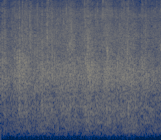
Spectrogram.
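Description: Steady applause from many hands, a dense, even wash of clapping that holds at a constant moderate loudness for a couple of seconds with no voices over it.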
